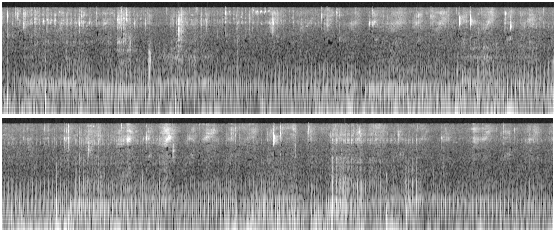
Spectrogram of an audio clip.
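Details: A Don Sphynx mother cat purrs steadily while nursing her kittens, a low continuous rumble with faint soft rustling behind it.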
